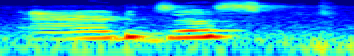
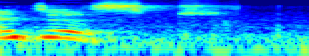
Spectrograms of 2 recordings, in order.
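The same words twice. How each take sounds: First: „एडजस्ट” as AD-just; wrong, d sounded. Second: „एडजस्ट” as A-just, no d; silent d. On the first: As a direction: keep a separate d before the j in एडजस्ट. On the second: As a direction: drop the d in एडजस्ट, vowel straight into j. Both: Shown as a demonstration. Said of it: "जबकि होता है एडजस्ट".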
